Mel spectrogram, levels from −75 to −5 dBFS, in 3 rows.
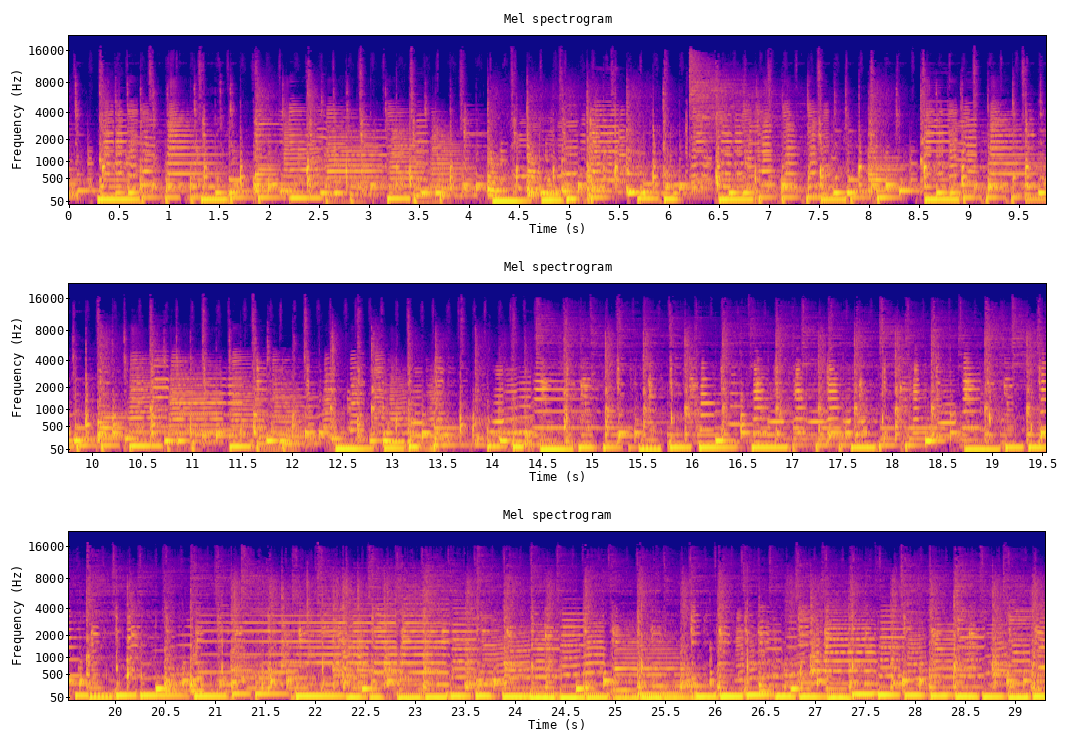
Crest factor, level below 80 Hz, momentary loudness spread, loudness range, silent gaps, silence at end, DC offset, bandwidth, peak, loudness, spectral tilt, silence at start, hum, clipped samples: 12 dB; -16 dBFS; 4 LU; 2 LU; none; 0 s; under 0.1%; 16.5 kHz; 0 dBFS; -13 LUFS; -5.5 dB/octave; 0 s; none; under 0.1%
